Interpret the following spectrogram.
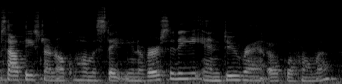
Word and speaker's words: Durant: Oklahoma State University and Durant Oklahoma and it's pronounced like that do ramp then I went to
